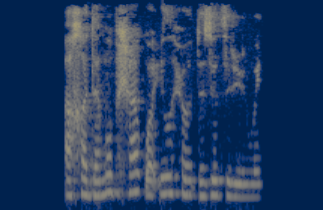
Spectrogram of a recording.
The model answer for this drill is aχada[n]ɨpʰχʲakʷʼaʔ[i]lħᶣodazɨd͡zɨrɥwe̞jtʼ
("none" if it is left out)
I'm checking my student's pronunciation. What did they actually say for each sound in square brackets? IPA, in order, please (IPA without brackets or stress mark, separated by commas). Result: m, i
